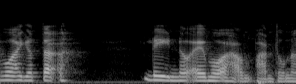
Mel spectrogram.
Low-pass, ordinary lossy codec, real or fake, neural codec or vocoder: 7.2 kHz; none; real; none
